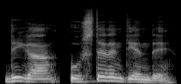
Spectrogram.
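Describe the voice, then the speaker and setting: Man reading language drill instructions, clear and measured, middle pitch. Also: animated, a little mellow. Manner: clear, measured teacher's delivery. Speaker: language course narrator. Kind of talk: scripted instructional narration.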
